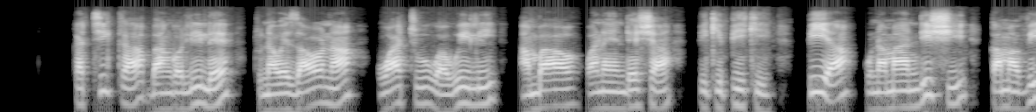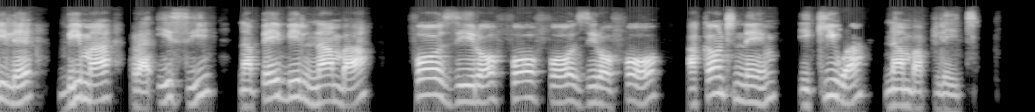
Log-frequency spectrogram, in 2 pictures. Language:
Swahili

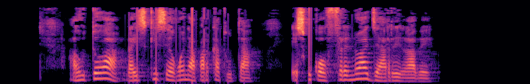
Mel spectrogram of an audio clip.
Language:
Basque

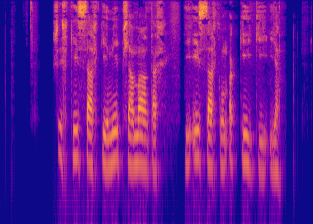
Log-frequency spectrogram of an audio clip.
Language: Seri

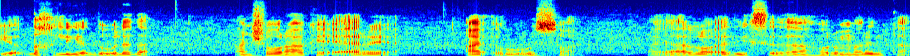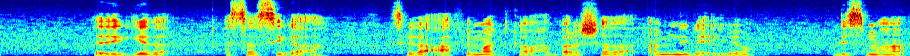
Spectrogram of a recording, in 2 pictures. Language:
Somali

